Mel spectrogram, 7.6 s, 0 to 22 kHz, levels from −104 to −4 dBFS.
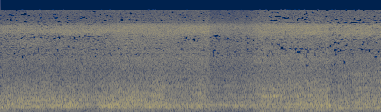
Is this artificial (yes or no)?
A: no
